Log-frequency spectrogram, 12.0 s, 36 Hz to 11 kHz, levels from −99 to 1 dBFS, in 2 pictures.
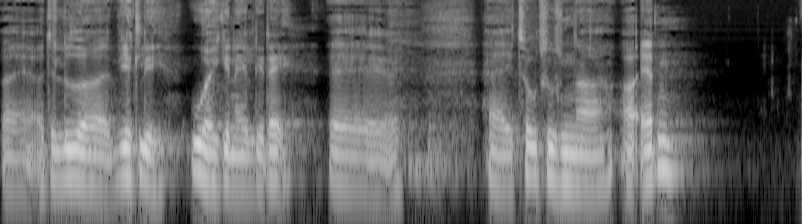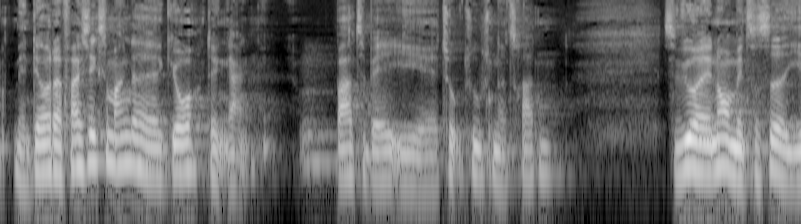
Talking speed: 160 wpm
